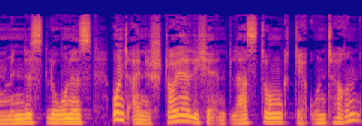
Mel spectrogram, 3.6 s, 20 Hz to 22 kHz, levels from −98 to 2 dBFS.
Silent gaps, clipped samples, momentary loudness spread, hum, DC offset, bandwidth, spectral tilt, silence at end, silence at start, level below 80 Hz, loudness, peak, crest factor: none; under 0.1%; 8 LU; none; under 0.1%; 13.5 kHz; -4.5 dB/octave; 0 s; 0 s; -62 dBFS; -20 LUFS; -2 dBFS; 18 dB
